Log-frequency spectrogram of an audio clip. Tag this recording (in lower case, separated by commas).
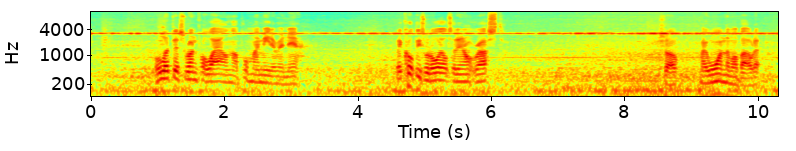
inside a large room or hall, speech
